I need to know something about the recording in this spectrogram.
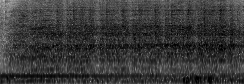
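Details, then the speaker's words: Motorcycle that won't start, key on and push-button start with a still-weak battery: thin, labored starter whirring for a couple of seconds with no firing; cranks weakly, no start. Next checks: fuel pump, spark, compression. "mahina pa rin yung battery niya. Pero ayaw niyang umandar."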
